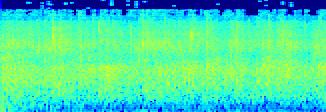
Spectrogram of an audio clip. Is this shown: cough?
no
